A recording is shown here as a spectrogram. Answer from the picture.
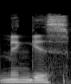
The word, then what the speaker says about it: MYNGVS: You pronounce it Mingus, but it's spelled with the V instead of the U.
